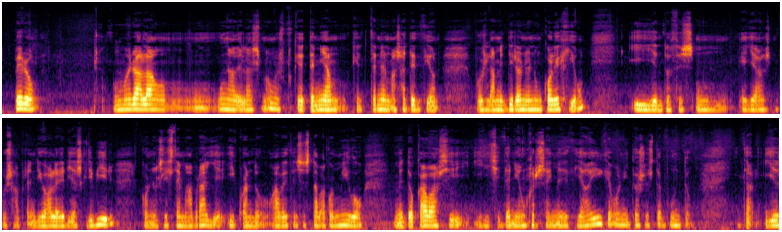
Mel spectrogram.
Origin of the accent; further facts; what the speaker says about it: Argentina; born there; fue cuando yo nací allí en Argentina.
